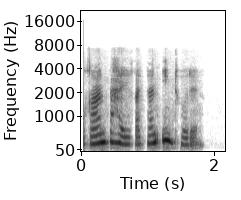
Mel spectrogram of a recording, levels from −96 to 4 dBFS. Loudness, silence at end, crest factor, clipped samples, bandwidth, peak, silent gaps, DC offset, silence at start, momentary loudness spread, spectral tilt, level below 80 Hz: -15 LUFS; 0.45 s; 14 dB; under 0.1%; 5.4 kHz; -2 dBFS; none; under 0.1%; 0 s; 15 LU; -5 dB/octave; -58 dBFS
